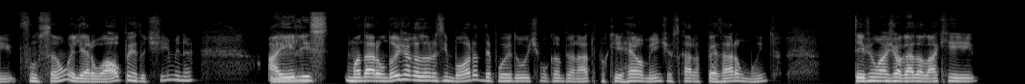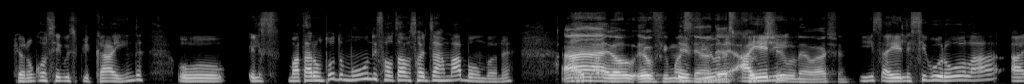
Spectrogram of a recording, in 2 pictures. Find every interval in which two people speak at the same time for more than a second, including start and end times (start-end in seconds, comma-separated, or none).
17.0-18.3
